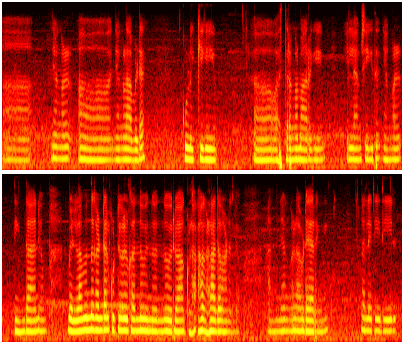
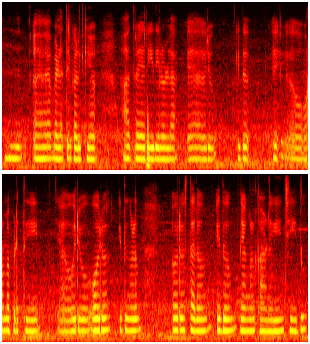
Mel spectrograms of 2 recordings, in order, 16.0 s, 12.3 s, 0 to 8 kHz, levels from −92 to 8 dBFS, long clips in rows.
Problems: background sounds at intervals, low volume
